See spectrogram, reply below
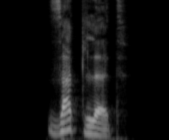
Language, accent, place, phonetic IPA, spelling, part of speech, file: German, Germany, Berlin, [ˈzatlət], sattlet, verb, De-sattlet.ogg
- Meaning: second-person plural subjunctive I of satteln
